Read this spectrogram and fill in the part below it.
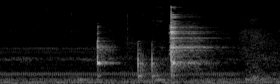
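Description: A fork clinks against a glass dish.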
